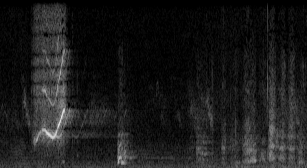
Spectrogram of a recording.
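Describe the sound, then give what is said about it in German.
A dog gives a high whimpering squeal, then a single sharp bark, followed by a series of quick, breathy panting sounds. “Dafür aber ein Perro. Und was ist das? Ein Hund.”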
